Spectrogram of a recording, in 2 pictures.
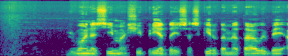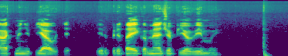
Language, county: Lithuanian, Klaipėda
